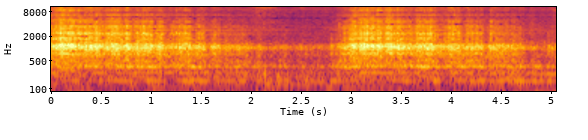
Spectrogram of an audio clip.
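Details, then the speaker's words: Honda Vario 150 scooter rear wheel growling even when pushed with the engine off: rough scraping growl pulsing about four times a second from a rusty rear wheel bearing. "oke suaranya jelas banget ada di area belakang dan kepentingan"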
